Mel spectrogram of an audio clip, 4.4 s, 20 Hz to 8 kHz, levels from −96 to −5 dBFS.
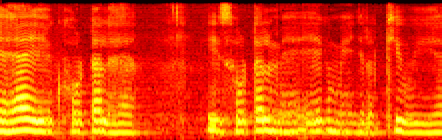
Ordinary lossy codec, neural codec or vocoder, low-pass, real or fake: none; vocoder, 24 kHz, 100 mel bands, Vocos; 7.2 kHz; fake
